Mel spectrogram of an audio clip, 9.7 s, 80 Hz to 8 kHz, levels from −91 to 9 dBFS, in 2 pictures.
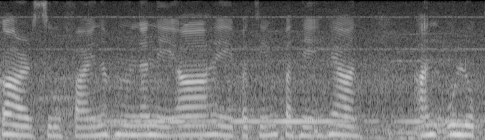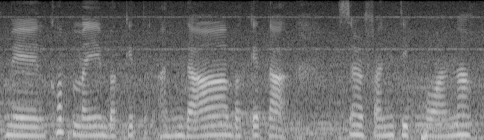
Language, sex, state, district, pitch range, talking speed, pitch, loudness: Mizo, female, Mizoram, Aizawl, 165-195 Hz, 165 wpm, 185 Hz, -17 LUFS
